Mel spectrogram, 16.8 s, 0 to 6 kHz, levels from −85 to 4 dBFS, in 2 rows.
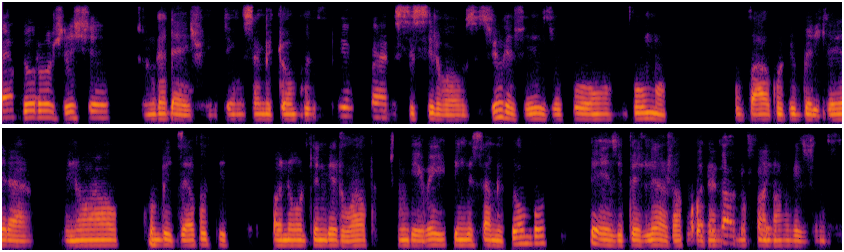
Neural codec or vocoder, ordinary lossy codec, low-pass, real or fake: codec, 16 kHz, 16 kbps, FreqCodec, smaller model; Opus, 24 kbps; 5.4 kHz; fake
